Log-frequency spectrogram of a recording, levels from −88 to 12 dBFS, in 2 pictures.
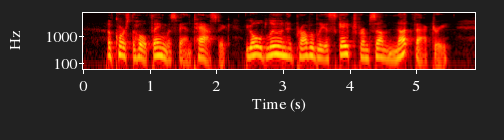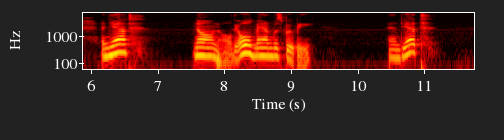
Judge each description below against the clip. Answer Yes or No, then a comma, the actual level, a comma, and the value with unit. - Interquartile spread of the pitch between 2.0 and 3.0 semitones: No, average, 3.6 semitones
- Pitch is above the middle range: Yes, high, 195 Hz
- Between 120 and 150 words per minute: Yes, average, 145 wpm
